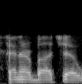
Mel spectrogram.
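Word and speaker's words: Fenerbahçe: And they're Fenerbahce, local, yeah.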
